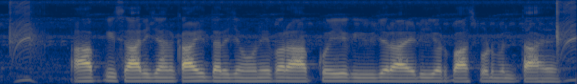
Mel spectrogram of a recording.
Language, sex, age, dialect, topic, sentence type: Hindi, female, 18-24, Kanauji Braj Bhasha, banking, statement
